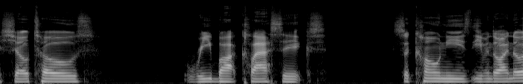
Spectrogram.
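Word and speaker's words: Saucony: Sheltos, Reebot Classics, Sakone, even though I know it's pronounced Sakin, but Sakone, it just it just it it's a better it's it's a better pronunciation of the word.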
